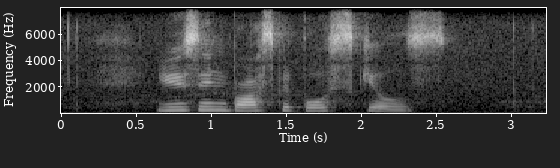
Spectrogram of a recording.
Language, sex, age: English, female, 21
